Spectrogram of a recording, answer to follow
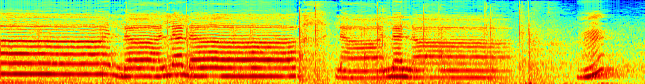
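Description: A child's voice singing long held notes in two phrases, with small slides between pitches, then a short rising sound near the end.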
